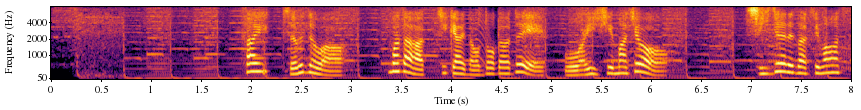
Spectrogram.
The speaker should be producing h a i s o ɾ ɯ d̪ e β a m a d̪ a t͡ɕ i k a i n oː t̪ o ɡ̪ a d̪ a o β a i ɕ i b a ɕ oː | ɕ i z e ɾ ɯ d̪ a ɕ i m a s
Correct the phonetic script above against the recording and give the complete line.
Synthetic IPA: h a i s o ɾ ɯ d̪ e β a m a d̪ a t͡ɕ i k a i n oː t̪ o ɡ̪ a d̪ e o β a i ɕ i m a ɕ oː | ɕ i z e ɾ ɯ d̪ a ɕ i m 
